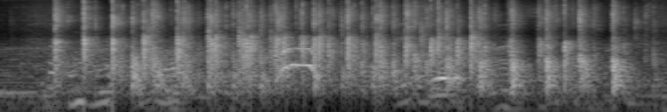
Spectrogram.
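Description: A few hands clap in uneven, sparse bursts with gaps between, close and moderately loud, mixed with voices talking.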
